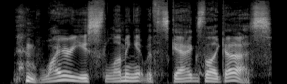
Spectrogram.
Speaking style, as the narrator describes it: Lizzie chuckled, surprising Kate again with the richness of the sound

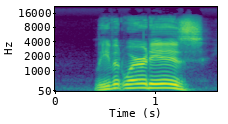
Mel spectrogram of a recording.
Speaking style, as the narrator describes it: shouted over his shoulder

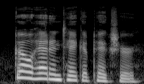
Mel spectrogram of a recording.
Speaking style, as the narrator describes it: she laughed to herself

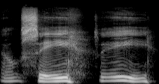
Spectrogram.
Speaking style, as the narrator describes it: he groaned against his hands

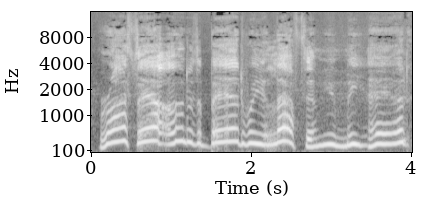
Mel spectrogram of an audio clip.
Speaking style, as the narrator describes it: she was a little bit annoyed, hollered

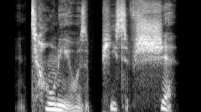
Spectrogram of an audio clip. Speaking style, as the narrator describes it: Marco mumbles

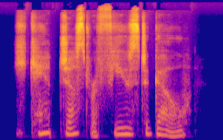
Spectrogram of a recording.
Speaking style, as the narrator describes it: I mutter, my blood pressure spiking

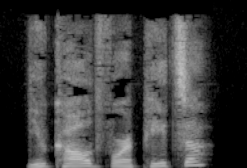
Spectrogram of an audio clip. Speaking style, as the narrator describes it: said brightly

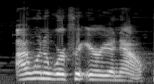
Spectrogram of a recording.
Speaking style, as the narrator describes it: Andy practically had to shout to me

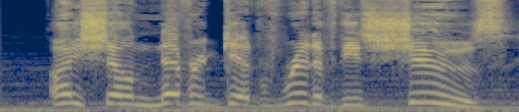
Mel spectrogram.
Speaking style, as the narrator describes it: he wailed

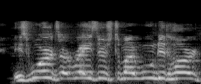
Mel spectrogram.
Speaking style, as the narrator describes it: Gonna use word speak again and shout

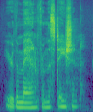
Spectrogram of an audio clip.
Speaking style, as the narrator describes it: he mumbled

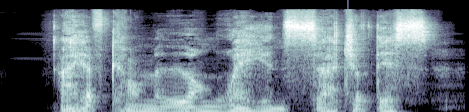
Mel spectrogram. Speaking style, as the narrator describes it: she hissed

